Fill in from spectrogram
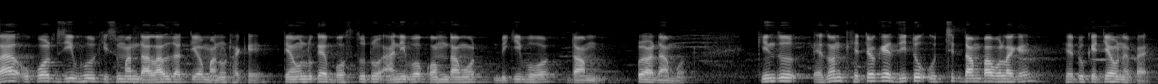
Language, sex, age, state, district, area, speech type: Assamese, male, 30-45, Assam, Dhemaji, rural, spontaneous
